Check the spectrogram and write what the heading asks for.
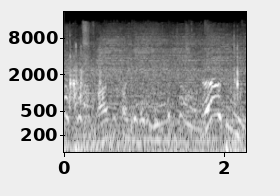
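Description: Indistinct voices talking, with music underneath.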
